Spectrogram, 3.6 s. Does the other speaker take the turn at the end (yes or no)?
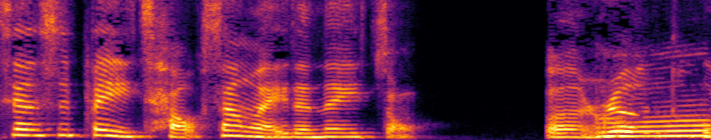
no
